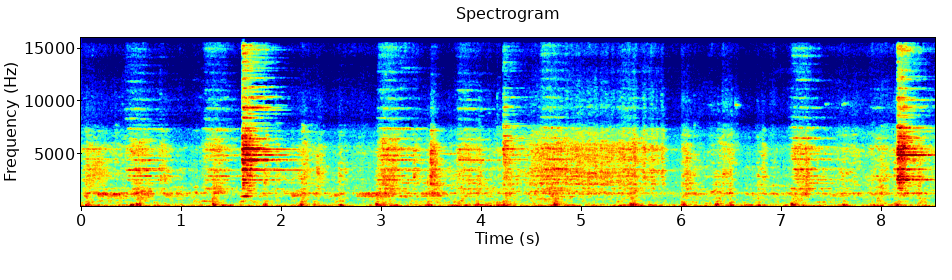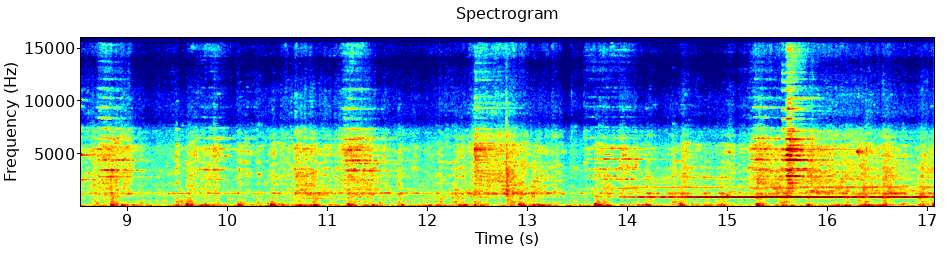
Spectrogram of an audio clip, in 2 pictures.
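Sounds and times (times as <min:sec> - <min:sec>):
wheels clattering on rails: 0:00.0 - 0:17.0
high-pitched wheel squeals: 0:13.6 - 0:17.0.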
